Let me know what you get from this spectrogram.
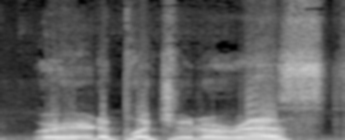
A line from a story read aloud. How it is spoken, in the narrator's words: Stormac yells at his back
